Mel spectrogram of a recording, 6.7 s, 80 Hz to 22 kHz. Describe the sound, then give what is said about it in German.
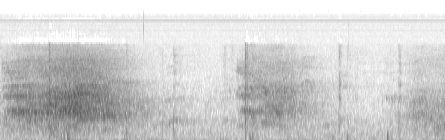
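The crowd at the 2012 Olympic badminton final, with Lin Dan playing, cheers in two loud swells that rise and fade, while sharp, percussive racket smacks and thuds punctuate the roar and the quieter stretch between. “Jubel trifft auf konzentrierte Stille. Das ist das Olympiafinale im Badminton.”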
